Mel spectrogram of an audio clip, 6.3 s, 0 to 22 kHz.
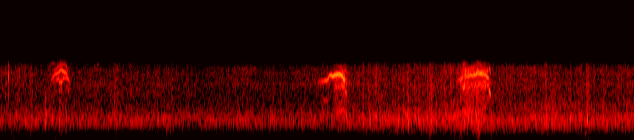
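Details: Osprey at a nest in Estonia, 13 July 2014, evening fish delivery: three separate sharp, high whistled calls spaced a couple of seconds apart, each a short arching note, over a quiet hissy background.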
